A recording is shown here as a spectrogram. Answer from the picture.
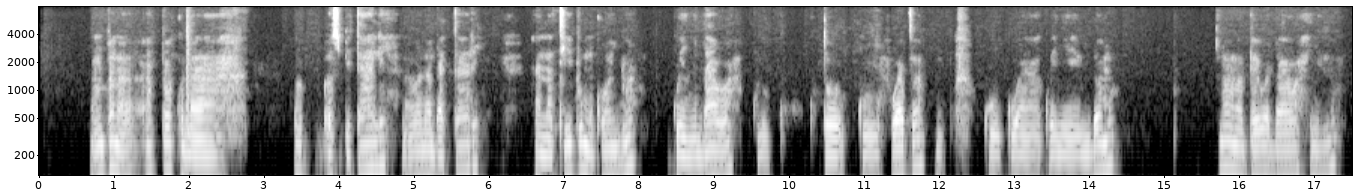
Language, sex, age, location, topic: Swahili, male, 18-24, Nakuru, health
